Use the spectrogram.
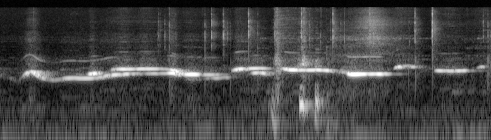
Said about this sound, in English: whistle about Zelda. Because we're nervous.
